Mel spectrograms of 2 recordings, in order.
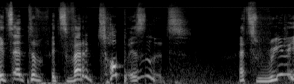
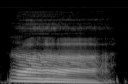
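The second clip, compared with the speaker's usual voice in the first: low groan trailing downward; long low groan; 8 semitones lower than usual. Real, not acted. Gamer fed up with his ping, long low groan. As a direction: groan it out, slowly sinking.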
